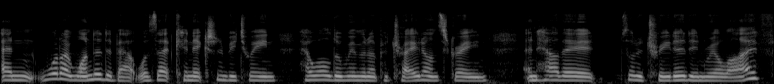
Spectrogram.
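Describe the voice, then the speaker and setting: A woman with an Australian accent, very even loudness and fairly even intonation, on a very clean recording with a silent background. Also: medium pitch for a woman, moderate pace. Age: 60s. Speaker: screenwriter and PhD researcher. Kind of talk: interview. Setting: mobile podcast studio. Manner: hesitant, many fillers.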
